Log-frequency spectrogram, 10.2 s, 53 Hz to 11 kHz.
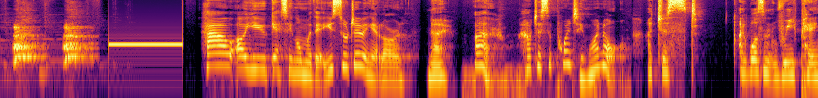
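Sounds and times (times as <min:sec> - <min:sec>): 
dog barking: 0:00.2 - 0:01.3
speech: 0:02.6 - 0:10.2.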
